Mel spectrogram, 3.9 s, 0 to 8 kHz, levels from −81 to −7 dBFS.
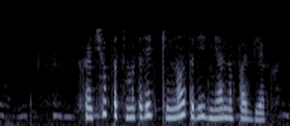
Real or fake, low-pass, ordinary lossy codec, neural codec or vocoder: real; 7.2 kHz; AAC, 16 kbps; none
